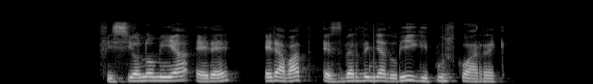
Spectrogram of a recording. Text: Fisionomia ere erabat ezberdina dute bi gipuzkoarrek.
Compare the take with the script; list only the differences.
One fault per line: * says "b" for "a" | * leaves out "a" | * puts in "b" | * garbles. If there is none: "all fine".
* leaves out "dute"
